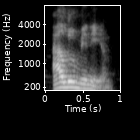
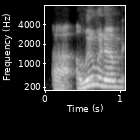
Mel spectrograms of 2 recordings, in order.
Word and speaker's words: aluminium: up the history of the word aluminium and the inability of the United States to say it correctly. Aluminum is not the way you say that word.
